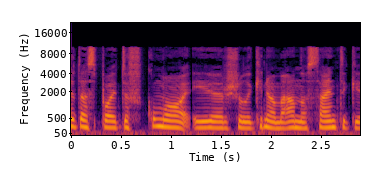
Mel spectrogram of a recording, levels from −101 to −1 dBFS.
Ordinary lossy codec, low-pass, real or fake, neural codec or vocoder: MP3, 48 kbps; 9.9 kHz; fake; autoencoder, 22.05 kHz, a latent of 192 numbers a frame, VITS, trained on many speakers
